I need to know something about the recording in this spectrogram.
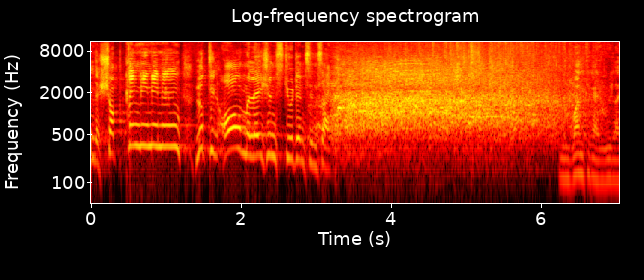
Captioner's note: laughter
